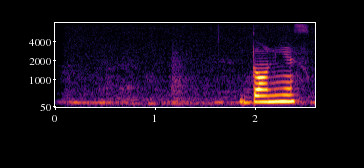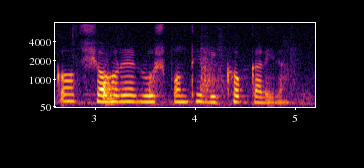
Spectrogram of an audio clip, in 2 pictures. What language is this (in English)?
Bangla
